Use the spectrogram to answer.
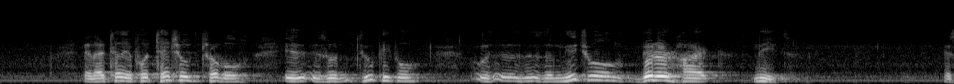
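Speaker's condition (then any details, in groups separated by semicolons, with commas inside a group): Parkinson's disease; sleep disrupted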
